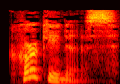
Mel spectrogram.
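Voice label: "quirkiness", English, uk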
